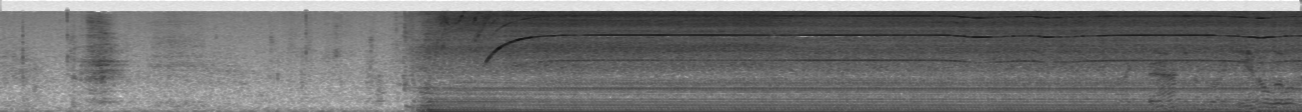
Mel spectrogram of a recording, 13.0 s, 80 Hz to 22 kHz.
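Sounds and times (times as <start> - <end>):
low hum: 4.1 - 13.0
rotary carving tool whining: 4.1 - 13.0.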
